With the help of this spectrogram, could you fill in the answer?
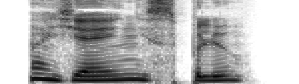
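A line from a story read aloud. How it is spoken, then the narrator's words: Quiet answer. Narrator (Russian): тихо ответила она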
